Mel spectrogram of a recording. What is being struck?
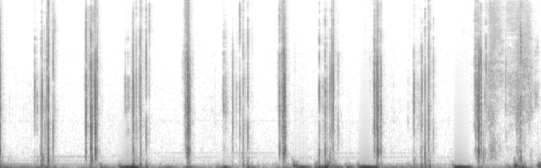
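Gel-filled plastic eye mask.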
